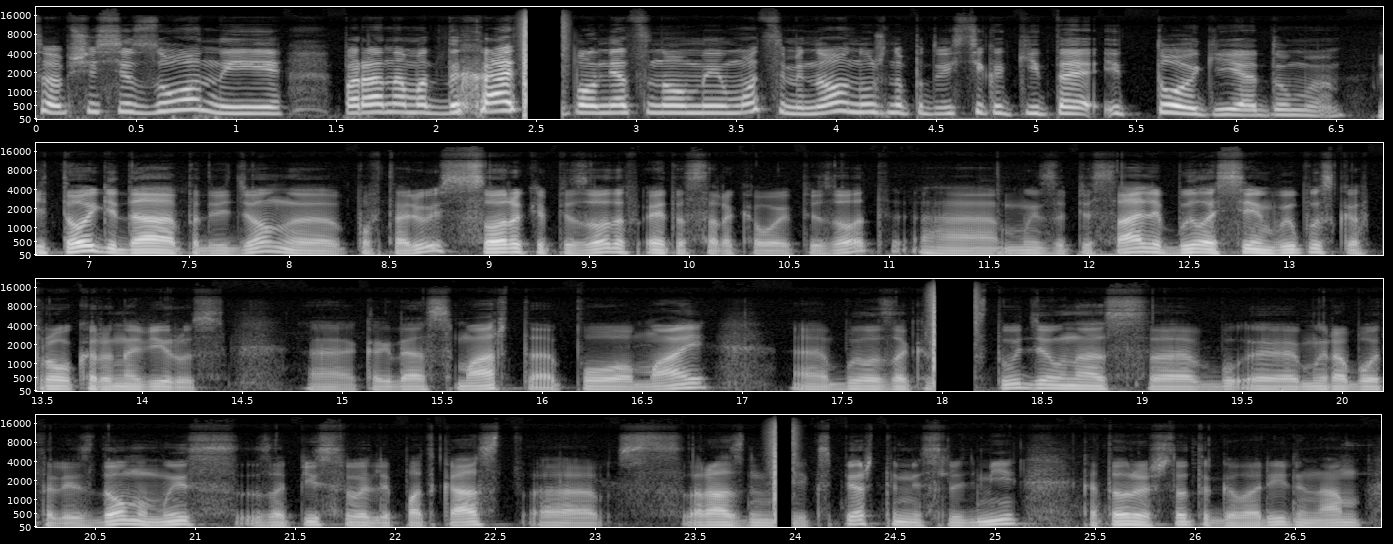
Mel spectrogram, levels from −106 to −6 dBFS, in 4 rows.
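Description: At 2.39 s, 17.91 s and 23.84 s you get a wireless microphone squelch dropout: the FM signal fades, hiss swells briefly, then the receiver's squelch mutes everything for about 184, 204 and 88 ms respectively before the speech comes back.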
